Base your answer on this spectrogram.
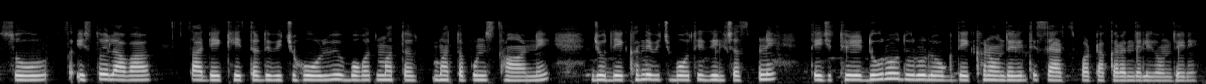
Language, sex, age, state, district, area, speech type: Punjabi, female, 18-30, Punjab, Gurdaspur, urban, spontaneous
